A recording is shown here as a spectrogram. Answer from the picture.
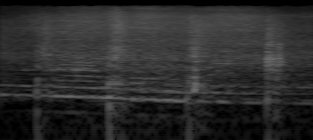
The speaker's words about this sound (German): Ihr hört, hier ist halt ein bisschen sehr viel Verkehr. Weil wir nehmen auf der Sekterrasse auf.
